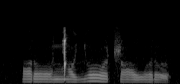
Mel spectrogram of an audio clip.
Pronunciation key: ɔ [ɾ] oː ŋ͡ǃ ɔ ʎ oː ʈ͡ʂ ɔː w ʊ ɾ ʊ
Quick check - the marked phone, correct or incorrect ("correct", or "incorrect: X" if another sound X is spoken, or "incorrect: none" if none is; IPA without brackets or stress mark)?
correct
